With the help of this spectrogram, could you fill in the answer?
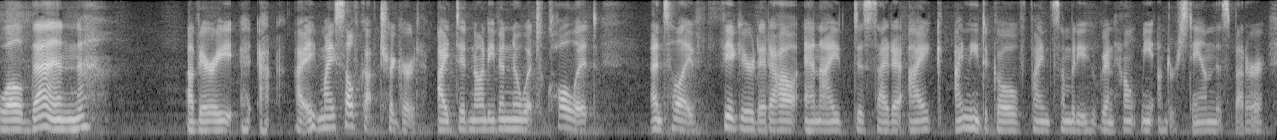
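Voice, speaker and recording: Vocal fry in an American accent at a moderate pace. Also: woman, fairly even intonation, very clean recording, silent background. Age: 60s. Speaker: senior events coordinator. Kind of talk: casual chat.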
